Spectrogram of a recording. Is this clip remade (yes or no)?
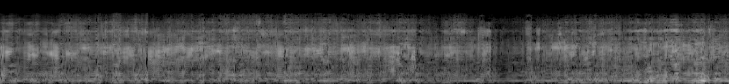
yes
